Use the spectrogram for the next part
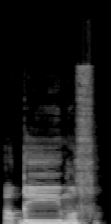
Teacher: صاد کے اوپر تشدید ہے تو یہ میم صاد میں ملے گا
